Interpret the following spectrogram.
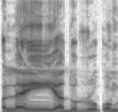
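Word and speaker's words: لن يضركم: کا درست تلفظ ہے۔ یہاں پر نون کو یا میں ملا دیا گیا ہے، حروف یرملون ہے، تو یہاں پر ادغام میں یرملون والا قاعدہ، یہاں پر غنہ کریں گے، لن یضر، را پر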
